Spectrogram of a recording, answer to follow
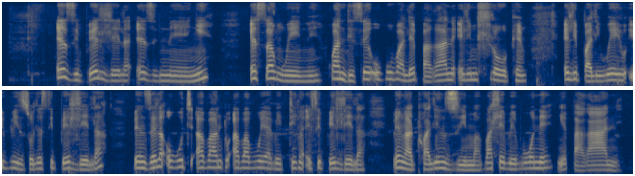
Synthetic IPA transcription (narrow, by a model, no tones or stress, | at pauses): ezib̥ʱɛɮɛlaʔezineŋi | ɛsaŋweniɣwandʱisɛuɣuβalɛb̥ʱaɣanɛʔelimiɬɔpʰɛelib̥ʱaliwɛjɔʔiβizɔlesib̥ʱɛɮɛla | βɛnd͡zʱɛlaʔuɣutʰiʔaβantʼuʔaβaβujaβed̥ʱiŋa̰ʔisib̥ʱɛɮɛla | βɛŋatʰwalind͡zʱimaβaɬɛβɛβɔnɛŋɛb̥ʱa̰ɣaːnɛ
